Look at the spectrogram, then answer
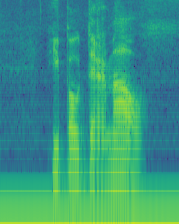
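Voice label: "hypodermaal", Dutch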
